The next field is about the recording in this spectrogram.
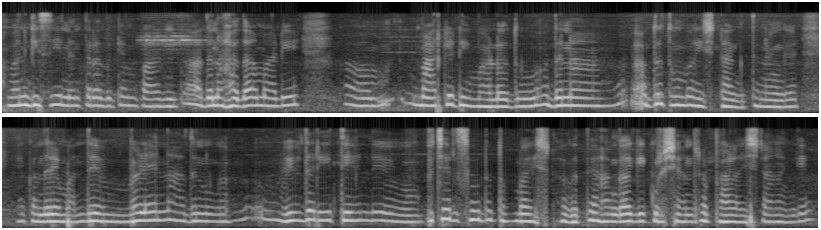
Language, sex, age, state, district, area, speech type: Kannada, female, 18-30, Karnataka, Gadag, rural, spontaneous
